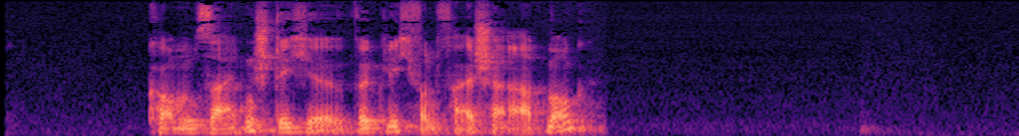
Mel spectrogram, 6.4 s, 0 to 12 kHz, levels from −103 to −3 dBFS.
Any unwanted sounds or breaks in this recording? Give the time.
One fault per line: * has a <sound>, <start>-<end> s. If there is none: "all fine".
all fine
